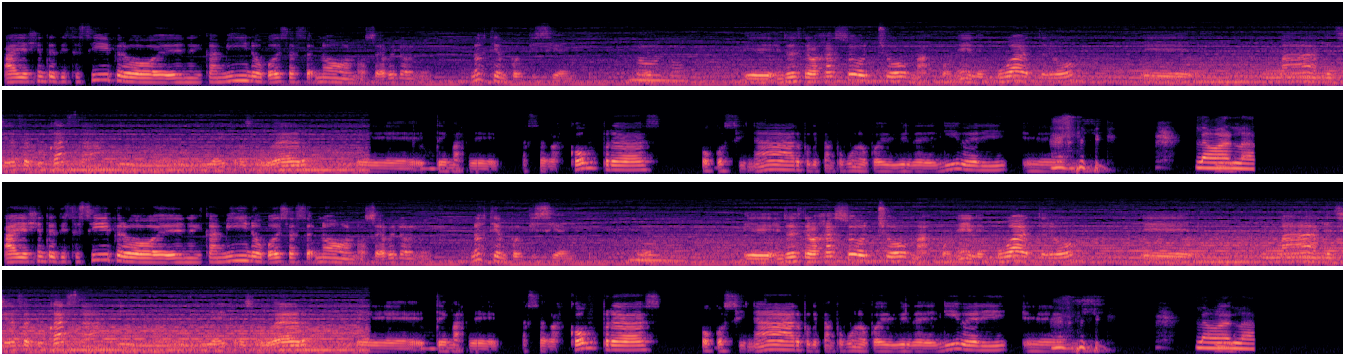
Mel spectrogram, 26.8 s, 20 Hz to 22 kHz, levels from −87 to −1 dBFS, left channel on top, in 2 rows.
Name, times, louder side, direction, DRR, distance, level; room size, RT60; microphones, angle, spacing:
voice 1, 0.0-4.3 4.7-5.7 6.3-6.5 7.4-10.8 11.4-12.0 12.6-16.5 16.9-18.4 18.8-20.0 20.4-24.4 25.5-25.7, right 3 dB, 85° right, 6.7 m, -28 dB
sound 1, 2.7-17.1, right 3 dB, 35° right, 1.3 m, -34 dB
voice 2, 6.2-6.9 7.4-7.7 17.6-17.8 23.9-24.4 24.9-25.9, left 1 dB, 85° left, 2.3 m, -30 dB
head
